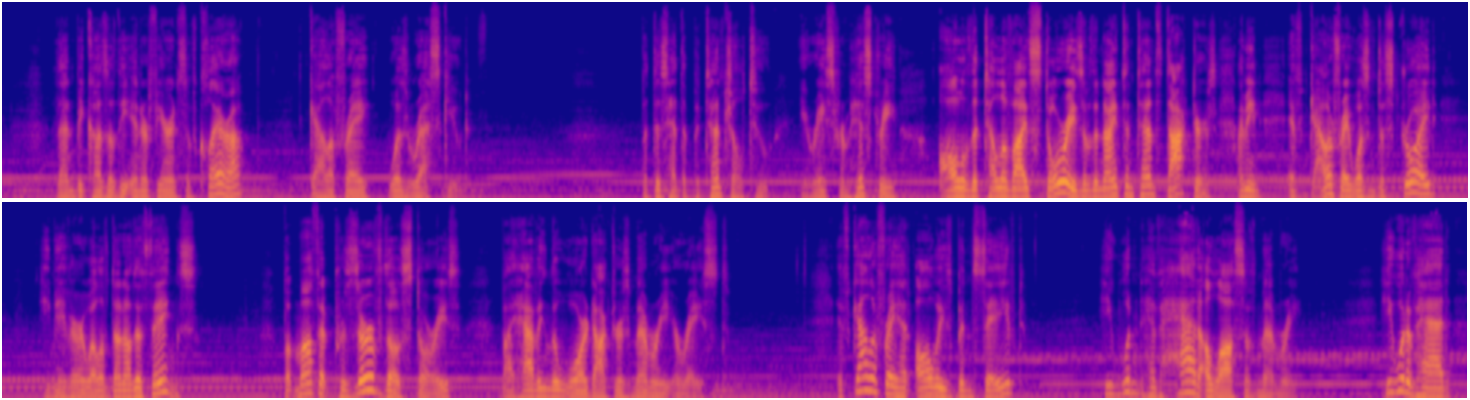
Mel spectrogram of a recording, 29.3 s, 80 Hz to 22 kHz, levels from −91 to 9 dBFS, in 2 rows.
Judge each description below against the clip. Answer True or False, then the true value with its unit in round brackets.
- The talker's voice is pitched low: True (115 Hz)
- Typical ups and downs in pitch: False (7.9 semitones)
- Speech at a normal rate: True (150 wpm)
